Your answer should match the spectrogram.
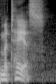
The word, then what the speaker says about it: Mateusz: Mateusz Gamrot. He says his name is pronounced Mateus, and it's actually very easy to pronounce if you look at it. You just don't pronounce the Z, and it's Mateus.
